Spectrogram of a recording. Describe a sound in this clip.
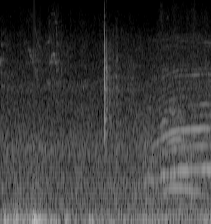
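A hockey stick sharply strikes a ball.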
